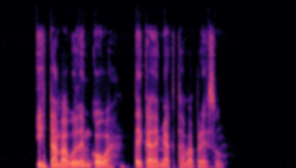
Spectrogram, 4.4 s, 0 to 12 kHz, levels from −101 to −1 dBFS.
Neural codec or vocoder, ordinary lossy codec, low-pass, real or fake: none; Opus, 32 kbps; 9.9 kHz; real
